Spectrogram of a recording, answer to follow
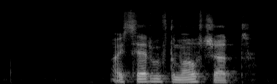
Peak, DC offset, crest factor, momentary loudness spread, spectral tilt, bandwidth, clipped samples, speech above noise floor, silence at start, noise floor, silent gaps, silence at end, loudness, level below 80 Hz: -12 dBFS; under 0.1%; 20 dB; 10 LU; -5 dB/octave; 14 kHz; under 0.1%; 43 dB; 1.1 s; -73 dBFS; none; 0.3 s; -30 LUFS; -70 dBFS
